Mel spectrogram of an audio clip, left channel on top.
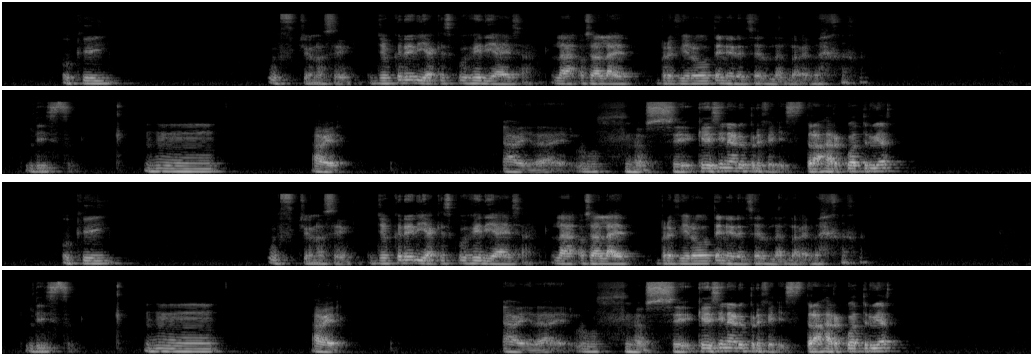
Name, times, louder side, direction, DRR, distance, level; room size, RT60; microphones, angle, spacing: voice 1, 0.6-1.1 2.7-8.5 10.5-11.0 11.7-12.4 13.4-13.7 15.3-19.2, right 2 dB, 10° right, 0.3 m, -30 dB
2.8 x 2.3 x 2.7 m
head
